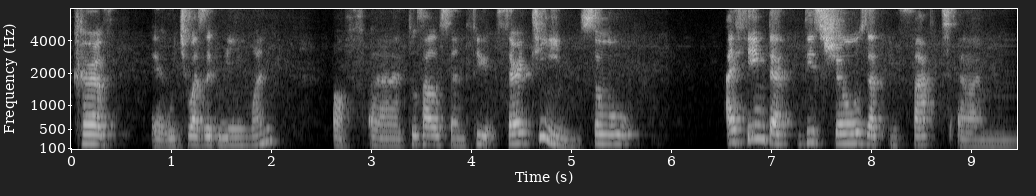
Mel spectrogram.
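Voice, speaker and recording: Speaking at a very slow pace with lively intonation, a woman talks in a Spanish accent. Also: medium pitch for a woman. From Argentina. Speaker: astronomer. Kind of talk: lecture. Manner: halting.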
